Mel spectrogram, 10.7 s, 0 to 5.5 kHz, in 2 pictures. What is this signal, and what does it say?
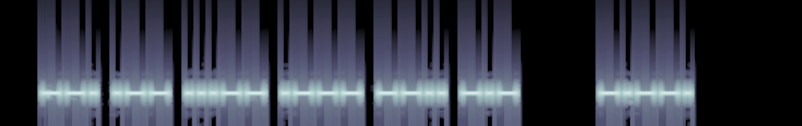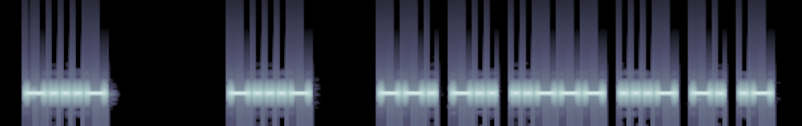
Morse code, heard as a keyed tone, about 30 wpm, 700 Hz. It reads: GW3JZK <KN> <BT> <BT> GD2VNA
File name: UK MASTER QSOs TRAINING / 30WPM / UK MASTER QSOs 0026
